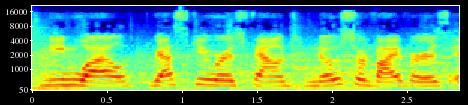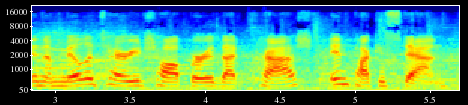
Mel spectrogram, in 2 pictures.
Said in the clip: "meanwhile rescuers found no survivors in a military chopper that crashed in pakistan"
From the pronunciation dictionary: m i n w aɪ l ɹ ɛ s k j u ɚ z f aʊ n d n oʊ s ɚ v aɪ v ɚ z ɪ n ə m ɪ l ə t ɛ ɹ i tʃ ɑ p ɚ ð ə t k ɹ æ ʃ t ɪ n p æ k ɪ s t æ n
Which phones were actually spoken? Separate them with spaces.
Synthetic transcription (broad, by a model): m i n w aɪ l ɹ ɛ s k j u ɚ z f aʊ n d n oʊ s ɚ v aɪ v ɚ z ɪ n ə m ɪ l ə t ɛ ɹ i tʃ ɑ p ɚ ð ə t k ɹ æ ʃ t ɪ n p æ k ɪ s t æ n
